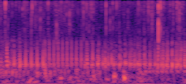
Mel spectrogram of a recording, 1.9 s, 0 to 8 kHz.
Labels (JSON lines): {"label": "biophony, rattle", "recorder": "SoundTrap 500"}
